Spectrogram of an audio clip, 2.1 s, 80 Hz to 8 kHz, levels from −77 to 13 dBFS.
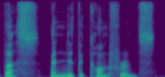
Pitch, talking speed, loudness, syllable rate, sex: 105 Hz, 115 wpm, -23 LUFS, 4.6 syllables/s, male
